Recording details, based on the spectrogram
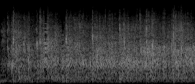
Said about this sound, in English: So if you're grateful for all those that God has put here as volunteers, just a quick round of applause.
